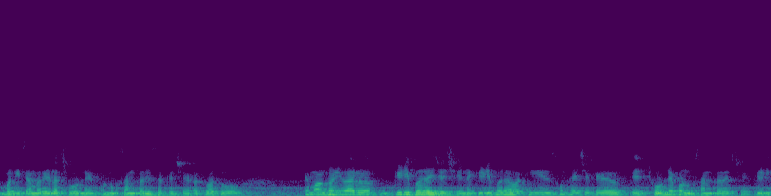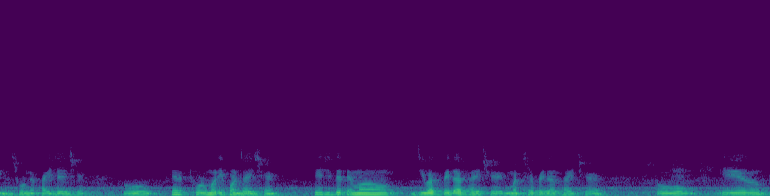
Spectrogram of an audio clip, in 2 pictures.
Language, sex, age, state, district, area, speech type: Gujarati, female, 45-60, Gujarat, Valsad, rural, spontaneous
